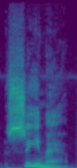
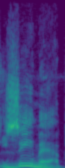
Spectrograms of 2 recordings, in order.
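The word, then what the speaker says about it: ZMapp: experimental drug is called cmap uh zmap get letter right yeah but see you said X I mispronounced it C now it's zmap so we'll both get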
